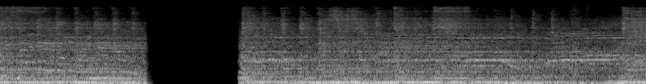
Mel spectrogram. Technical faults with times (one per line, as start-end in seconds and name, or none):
1.45-2.41 call audio freeze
